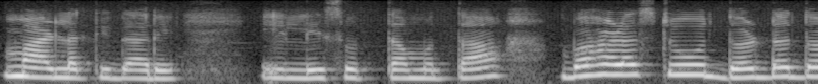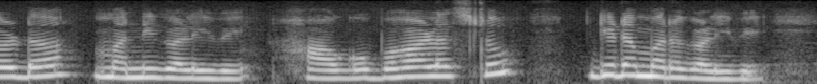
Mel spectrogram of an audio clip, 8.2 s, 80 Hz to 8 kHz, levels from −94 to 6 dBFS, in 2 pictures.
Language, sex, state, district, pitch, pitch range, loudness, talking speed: Kannada, female, Karnataka, Bidar, 260 Hz, 240-300 Hz, -15 LUFS, 75 wpm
